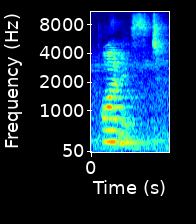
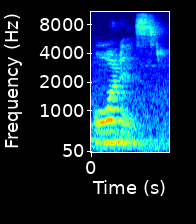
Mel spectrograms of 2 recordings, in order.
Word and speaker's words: honest: Now see children, some words which has a silent H. Okay, so yes, you see honest. We are not pronouncing this. Although we are spelling it, we are not pronouncing it. We are saying honest.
